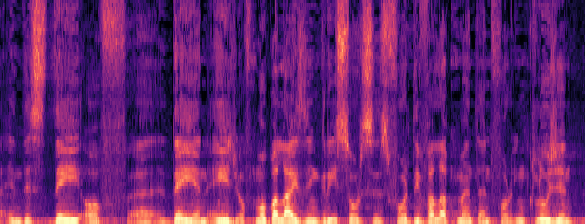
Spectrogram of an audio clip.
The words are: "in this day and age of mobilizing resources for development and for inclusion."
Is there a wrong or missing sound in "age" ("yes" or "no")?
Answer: no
